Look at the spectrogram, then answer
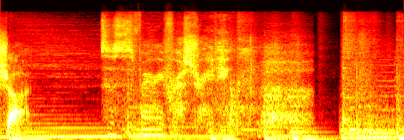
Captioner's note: sighs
